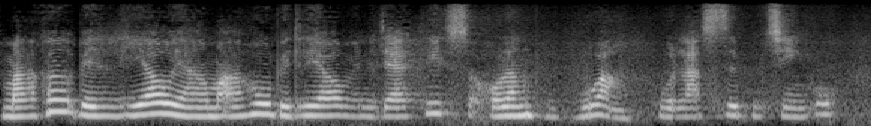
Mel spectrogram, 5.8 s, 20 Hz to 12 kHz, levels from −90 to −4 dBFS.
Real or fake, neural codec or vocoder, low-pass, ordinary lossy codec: fake; codec, 16 kHz in and 24 kHz out, 0.4 kbps, LongCat-Audio-Codec, fine tuned four codebook decoder; 10.8 kHz; MP3, 64 kbps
